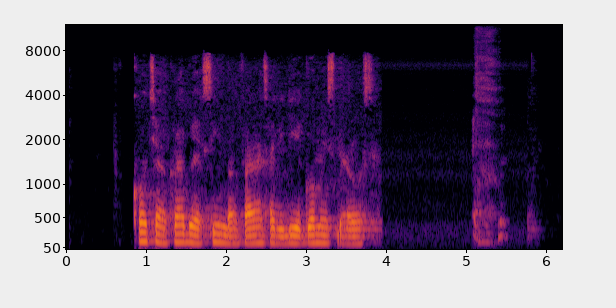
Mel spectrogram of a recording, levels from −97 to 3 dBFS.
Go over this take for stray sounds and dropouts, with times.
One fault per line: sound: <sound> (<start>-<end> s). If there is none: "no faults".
sound: cough (5.1-5.6 s)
